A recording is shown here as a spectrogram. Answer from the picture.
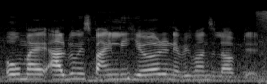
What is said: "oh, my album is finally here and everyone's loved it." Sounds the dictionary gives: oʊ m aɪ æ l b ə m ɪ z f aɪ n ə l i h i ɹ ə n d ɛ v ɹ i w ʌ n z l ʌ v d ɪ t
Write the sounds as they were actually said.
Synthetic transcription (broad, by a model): oʊ m aɪ æ l b ə m ɪ z f aɪ n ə l i h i ɹ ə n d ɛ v ɹ i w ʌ n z l ʌ v d ɪ t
